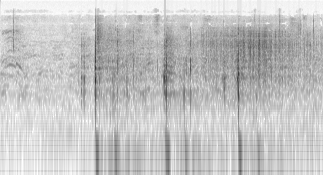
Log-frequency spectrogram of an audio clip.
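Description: Aerial fireworks shells bursting. After about a second of faint voices, a rapid run of bangs begins: three loud reports roughly a second apart, with smaller pops and crackles between them.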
